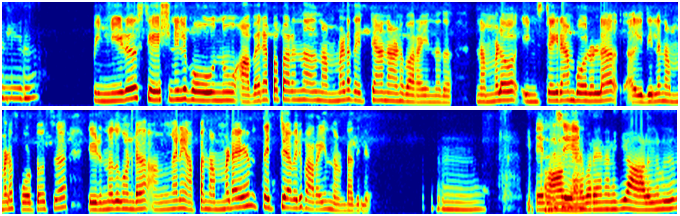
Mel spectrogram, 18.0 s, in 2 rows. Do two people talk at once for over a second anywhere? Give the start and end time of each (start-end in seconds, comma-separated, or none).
none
